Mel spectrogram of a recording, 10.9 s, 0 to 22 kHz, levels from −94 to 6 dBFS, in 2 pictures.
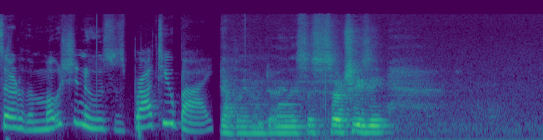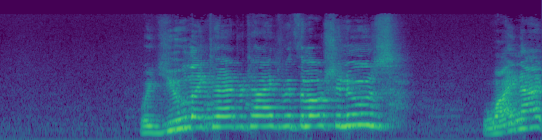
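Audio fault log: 0.97 s, 2.46 s, 3.26 s: bit error spikes. A flipped bit in memory or on a digital link throws one to three consecutive samples off by a power of two before they snap back, so each is a sharp, broadband tick unrelated to the sound, peaking around -26, -26 and -20 dBFS.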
